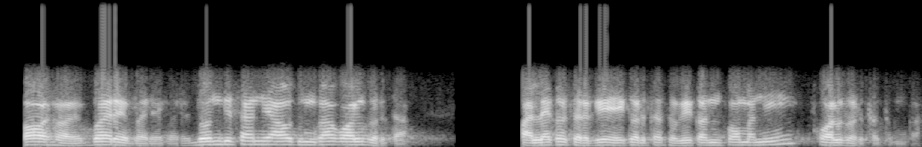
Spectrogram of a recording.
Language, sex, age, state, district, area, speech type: Goan Konkani, male, 18-30, Goa, Bardez, rural, conversation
